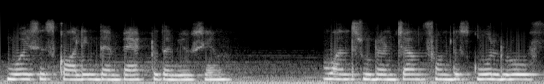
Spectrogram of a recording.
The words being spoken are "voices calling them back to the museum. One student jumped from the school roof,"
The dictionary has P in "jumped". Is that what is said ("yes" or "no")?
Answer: no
